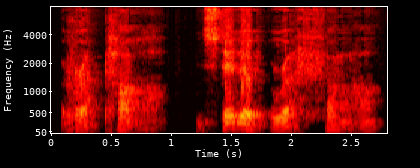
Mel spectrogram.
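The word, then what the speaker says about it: רפא: That's his personal name, Yahweh Rapha. Yahweh Rapha. And that means the Lord who heals. It's found in Exodus chapter 15, verse 26, and here the pei receives the soft pronunciation of F.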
